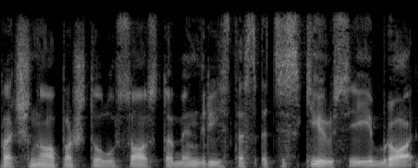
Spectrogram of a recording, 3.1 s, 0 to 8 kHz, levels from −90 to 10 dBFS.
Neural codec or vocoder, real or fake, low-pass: codec, 16 kHz in and 24 kHz out, 2.2 kbps, FireRedTTS-2 codec; fake; 7.2 kHz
